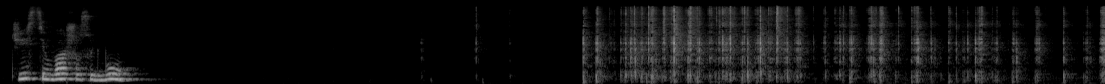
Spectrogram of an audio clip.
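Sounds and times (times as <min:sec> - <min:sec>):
fire crackling and sputtering: 0:05.8 - 0:11.0.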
